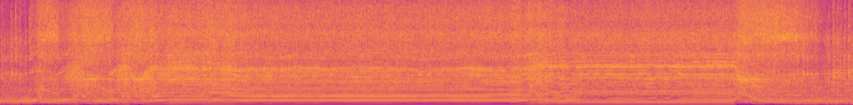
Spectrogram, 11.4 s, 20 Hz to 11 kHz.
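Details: Husqvarna 350 18" chainsaw after rebuild with new cylinder, piston, ring and gaskets, muffler gasket left off (possible exhaust leak), compression about 75: fires, blips, then holds a clean steady high rev with crisp throttle response; normal running.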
